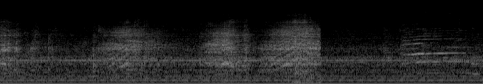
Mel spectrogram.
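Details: Munchkin cat, one of three siblings, tussling with a mop indoors: short meows near the middle, then a higher, wavering cry toward the end, over broad swishing scrub noises and a steady low hum.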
